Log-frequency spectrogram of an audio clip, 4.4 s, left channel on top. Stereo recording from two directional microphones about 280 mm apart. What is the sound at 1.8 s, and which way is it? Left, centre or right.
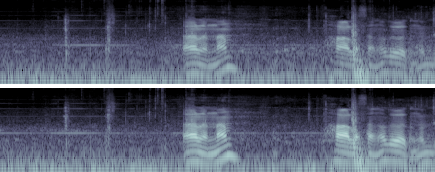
Speech, right.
